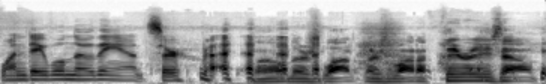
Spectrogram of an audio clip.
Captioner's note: laughs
